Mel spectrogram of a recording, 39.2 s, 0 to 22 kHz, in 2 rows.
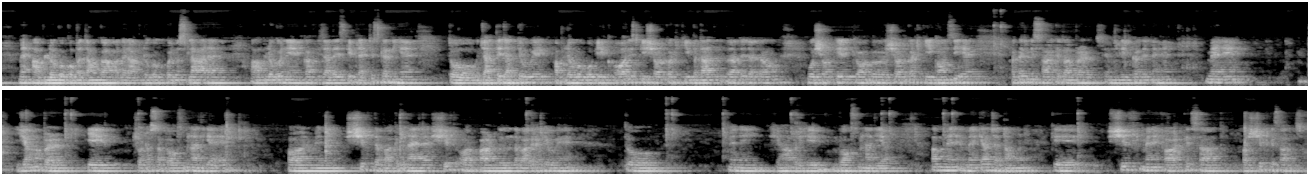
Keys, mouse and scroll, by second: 15.1 alt+scroll down 1, 15.9 alt+scroll up 1, 16.4 click, 16.5 click, 18.3 Delete, 19.3-19.9 alt+scroll down 1, 20.0 alt+scroll up 1, 22.1 click, 22.1-39.1 drag.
